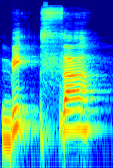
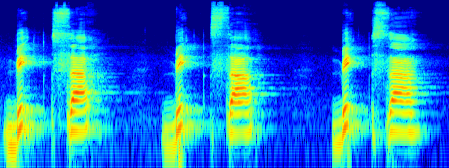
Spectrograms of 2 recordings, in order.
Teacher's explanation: یعنی ہم نے جھٹکا دیا ہے، حمزہ ساکنہ ہے، یہ آپ دیکھ رہے ہیں حمزہ کے اوپر جزم آ گئی تو اسے کیا کہتے ہیں، حمزہ ساکنہ، تو اسے جھٹکا دے کر پڑھتے ہیں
